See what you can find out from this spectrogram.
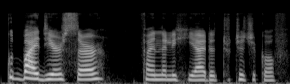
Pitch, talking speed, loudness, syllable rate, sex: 225 Hz, 185 wpm, -20 LUFS, 5.8 syllables/s, female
